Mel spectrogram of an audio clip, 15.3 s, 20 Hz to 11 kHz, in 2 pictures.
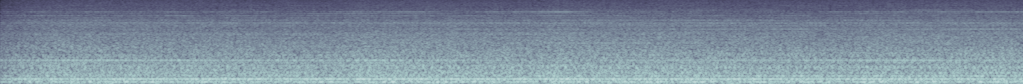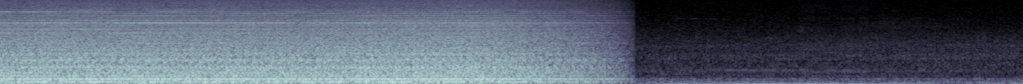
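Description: Caterpillar 2.25-megawatt diesel generator sets running at a steady speed: a loud, even engine noise with a steady hum. It cuts off suddenly about twelve seconds in, leaving only faint background sound.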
